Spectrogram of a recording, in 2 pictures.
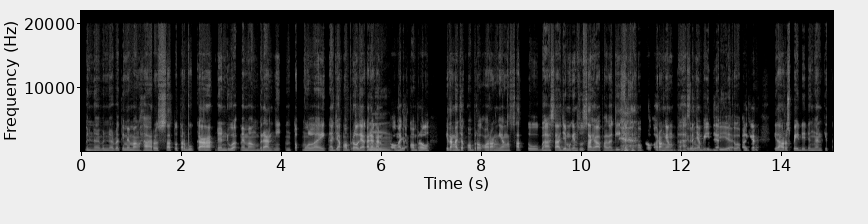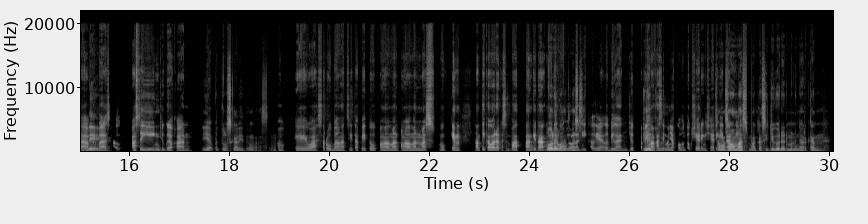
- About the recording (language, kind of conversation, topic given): Indonesian, podcast, Ceritakan pengalamanmu bertemu teman secara tidak sengaja saat bepergian?
- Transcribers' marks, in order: laughing while speaking: "Iya"; tapping; other background noise; in English: "sharing-sharingnya"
